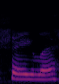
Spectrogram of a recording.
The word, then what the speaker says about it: Shayla: All right, we have, I think this is pronounced Shayla, but you'll correct me. Shayla? Is it Shayla? Yes, it's Shayla.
